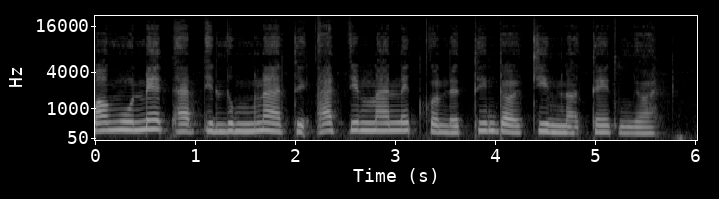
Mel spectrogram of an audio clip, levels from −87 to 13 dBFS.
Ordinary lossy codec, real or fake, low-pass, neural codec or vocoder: none; fake; none; codec, 44.1 kHz, 1.7 kbps, Pupu-Codec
